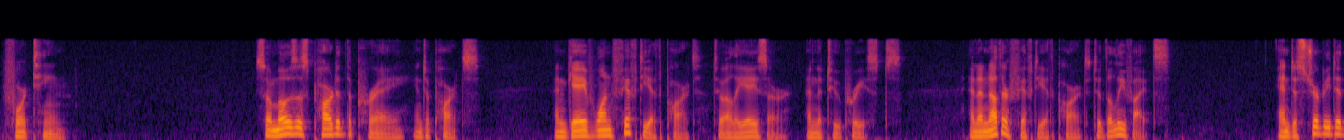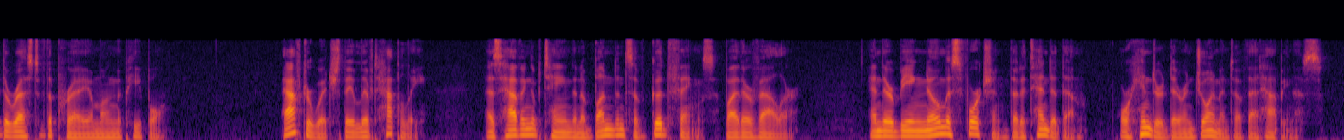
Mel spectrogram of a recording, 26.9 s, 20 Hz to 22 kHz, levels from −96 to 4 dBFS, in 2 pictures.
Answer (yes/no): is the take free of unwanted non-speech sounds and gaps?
yes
